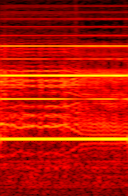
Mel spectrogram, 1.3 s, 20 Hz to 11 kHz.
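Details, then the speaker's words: Tenma injector tone fed into the RF section at the IF amplifier input of an Elenco AM/FM-108K radio kit: a clean, loud, steady tone with no hum, crackle or dropout, so the stages from there on are working. "inject a signal at this point and what that tells us is that everything from that point to the right is working"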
